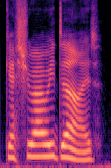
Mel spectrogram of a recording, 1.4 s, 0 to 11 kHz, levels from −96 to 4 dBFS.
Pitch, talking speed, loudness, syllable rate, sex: 205 Hz, 215 wpm, -13 LUFS, 4.2 syllables/s, female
